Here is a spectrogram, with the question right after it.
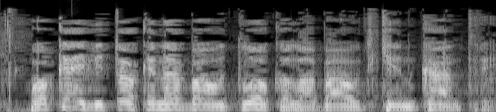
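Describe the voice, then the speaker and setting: Background noise is noticeable throughout. Over it, a man talks with normal rises and falls in pitch. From former Soviet Union. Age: 60s. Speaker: activist speaking at public comment. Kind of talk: public comment speech. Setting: county council meeting. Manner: animated.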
